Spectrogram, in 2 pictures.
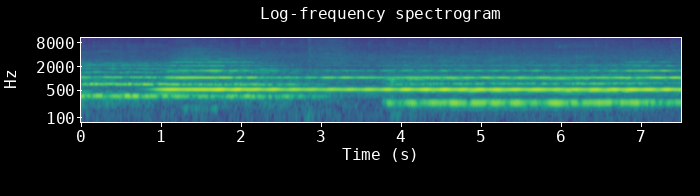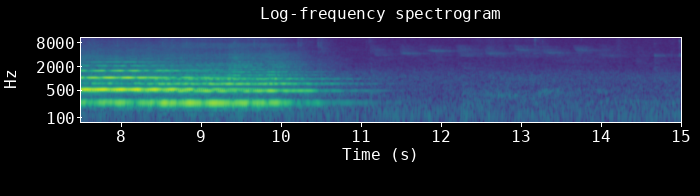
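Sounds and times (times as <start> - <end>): long low wind instrument note: 0.0 - 11.2.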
